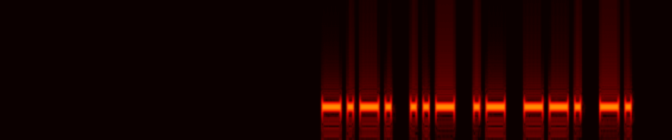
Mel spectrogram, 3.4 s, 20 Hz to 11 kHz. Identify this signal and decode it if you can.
Morse code, heard as a keyed tone, about 37 wpm, 690 Hz. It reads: CU AGN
